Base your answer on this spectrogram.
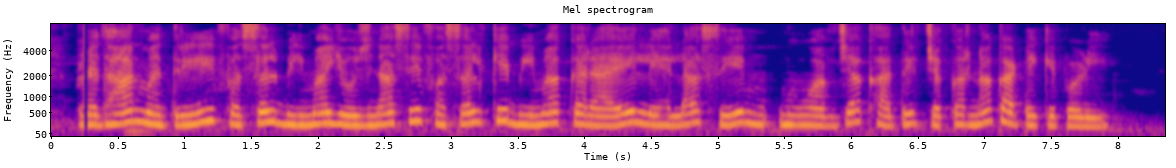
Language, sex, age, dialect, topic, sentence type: Bhojpuri, female, <18, Northern, agriculture, statement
